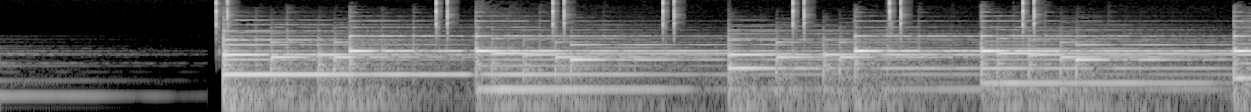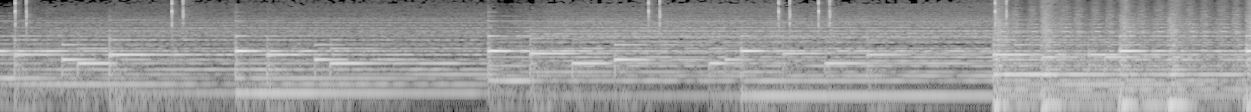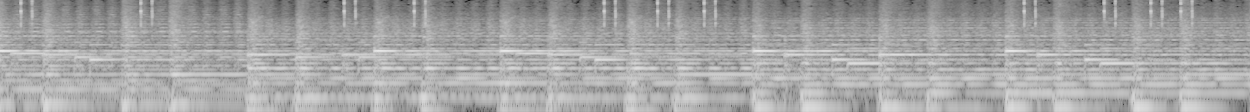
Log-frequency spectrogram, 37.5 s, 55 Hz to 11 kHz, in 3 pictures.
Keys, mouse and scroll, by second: 1.5 typing, 2.1 click, 2.7-3.7 typing, 4.3 click, 5.2 typing, 5.5 click, 7.4 typing, 7.9 click, 9.4 scroll up 1, 10.2 click, 11.4 scroll up 1, 12.6 click, 16.0 scroll down 1, 19.0 click, 21.6 scroll up 1, 23.1 scroll up 1, 23.6 scroll down 1, 25.2 click, 32.5 scroll down 1, 35.3 click.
